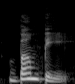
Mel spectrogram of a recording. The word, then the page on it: bumpy: bʌ́mpi; バンピィ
